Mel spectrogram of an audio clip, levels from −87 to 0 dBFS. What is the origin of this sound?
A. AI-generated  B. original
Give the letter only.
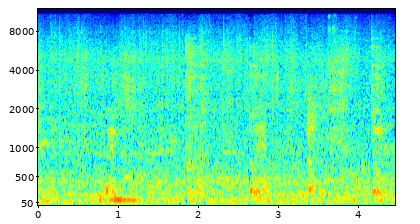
B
